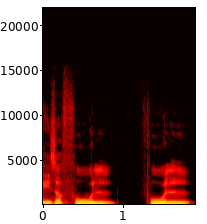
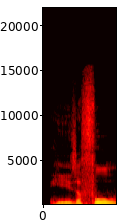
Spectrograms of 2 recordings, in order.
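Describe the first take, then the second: First: FOOL finished on a long, clear l; fully pronounced l. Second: FOOL ending like "foo-w", tongue down; l not pronounced. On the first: Teacher showing what Brits don't say, exaggerated final l. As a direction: land and hold the l in FOOL. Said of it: "We don't say". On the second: Teacher showing British accent, unpronounced final l. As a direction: let the l of FOOL melt away. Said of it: "We don't actually pronounce the lam". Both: Shown as a demonstration.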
